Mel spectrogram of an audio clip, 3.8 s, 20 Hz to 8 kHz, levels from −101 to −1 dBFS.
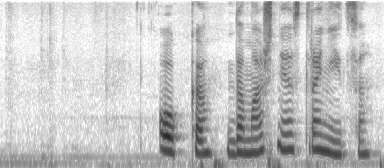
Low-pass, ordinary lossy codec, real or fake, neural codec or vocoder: none; none; real; none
